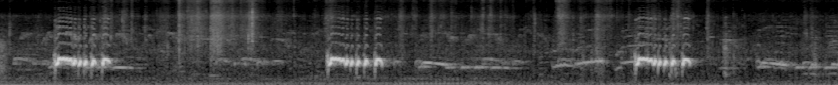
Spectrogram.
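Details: Lure recording of a local zebra dove to prompt other doves to sing: rhythmic pulsed coo phrases repeating about every three seconds, with quieter background doves cooing in the gaps.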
